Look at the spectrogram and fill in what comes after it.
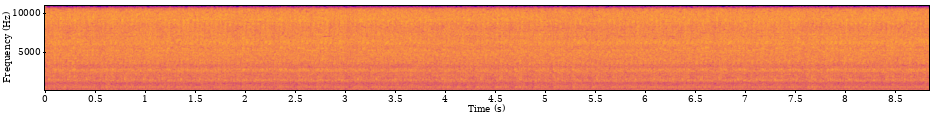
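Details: BMW R1200RT boxer twin idling with an uneven, loping beat and irregular firing pulses; rough idle, cause not pinned down.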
